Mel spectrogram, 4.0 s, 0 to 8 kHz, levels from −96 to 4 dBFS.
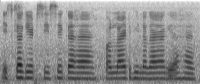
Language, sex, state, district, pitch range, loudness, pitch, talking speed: Hindi, female, Jharkhand, Palamu, 200-215 Hz, -18 LUFS, 205 Hz, 165 wpm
